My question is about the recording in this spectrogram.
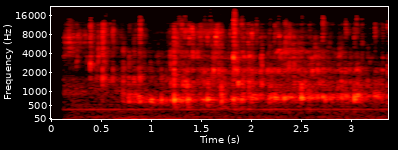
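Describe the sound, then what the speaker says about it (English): Nitrogen-infused beer pours from a can into a cup with a soft, steady liquid trickle and faint splashing, quiet and close, with no talking. "Let's see if I could get some of that beautiful pour action here."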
